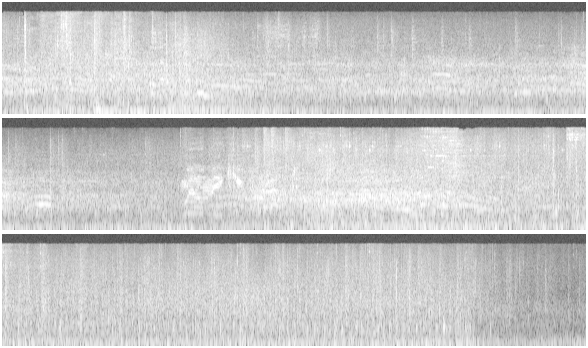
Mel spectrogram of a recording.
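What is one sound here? Gunfire and explosions of a battle rattle and boom close by.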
